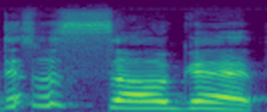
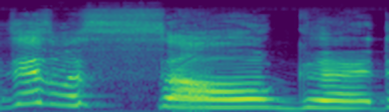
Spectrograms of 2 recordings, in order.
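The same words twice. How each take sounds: First: Said in the usual way. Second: Drawn-out delighted line; slow amused. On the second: Real, not acted. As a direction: savor it slowly. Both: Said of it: "I'm sorry, guys".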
